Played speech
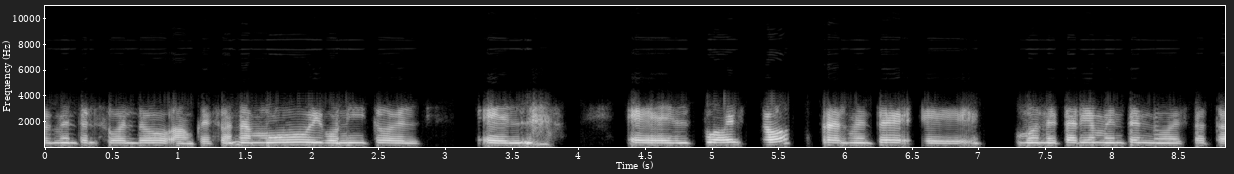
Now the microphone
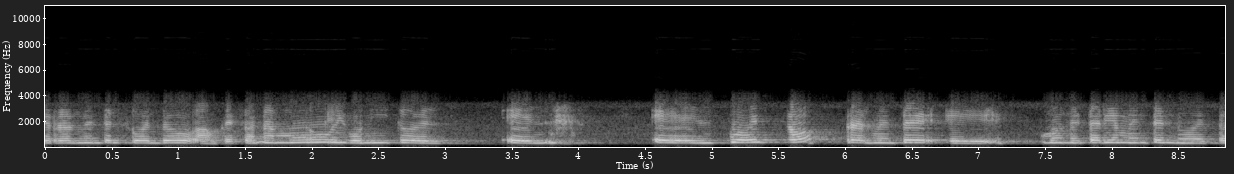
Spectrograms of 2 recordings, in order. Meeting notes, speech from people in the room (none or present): present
